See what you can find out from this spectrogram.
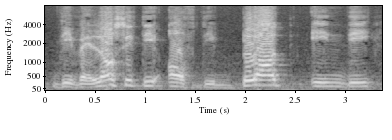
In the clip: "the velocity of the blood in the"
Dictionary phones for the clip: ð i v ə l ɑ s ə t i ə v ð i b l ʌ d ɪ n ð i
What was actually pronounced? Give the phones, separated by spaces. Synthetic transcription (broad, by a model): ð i v ə l ɑ s ə t i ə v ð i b l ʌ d ɪ n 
